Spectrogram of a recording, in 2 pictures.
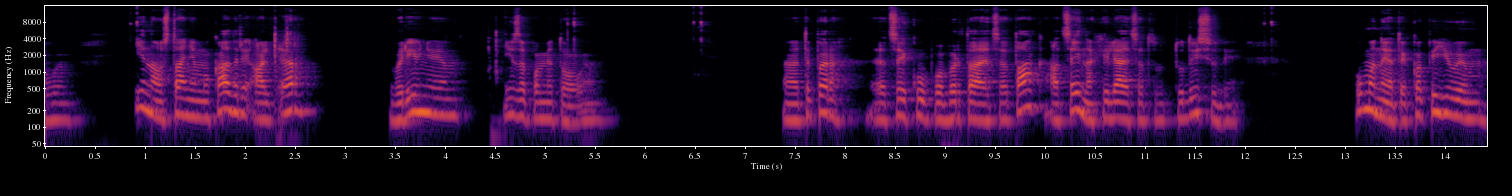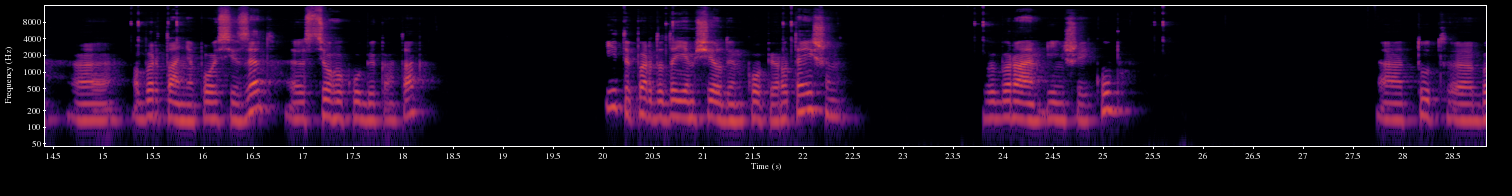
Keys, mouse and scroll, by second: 0.9-12.3 drag, 2.3 alt+r, 4.5 alt+r, 5.3 i, 12.3-15.4 middle drag, 15.4 click, 15.5 middle click, 15.8 click, 15.8-20.7 middle drag, 20.7-28.8 drag.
